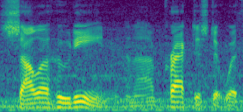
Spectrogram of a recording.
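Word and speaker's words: Salahudin: Just underneath that pronounced Salah Houdin. And I practiced it with him earlier. S A L A Hu D I N. Salah Houdini.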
